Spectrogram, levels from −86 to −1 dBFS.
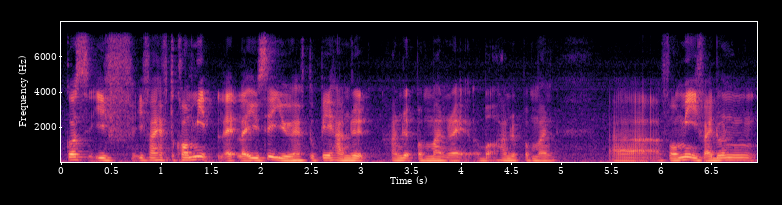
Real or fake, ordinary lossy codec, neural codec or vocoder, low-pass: real; none; none; 7.2 kHz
